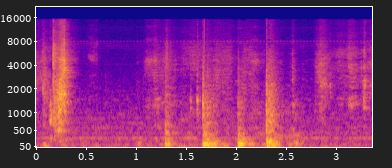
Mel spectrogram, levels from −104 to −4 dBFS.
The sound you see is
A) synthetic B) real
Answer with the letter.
B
